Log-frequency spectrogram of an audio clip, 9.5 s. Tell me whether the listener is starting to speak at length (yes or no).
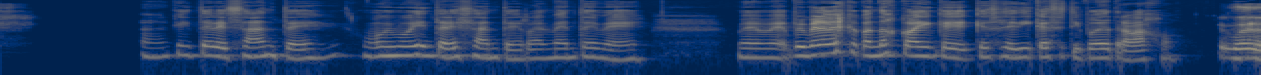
yes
